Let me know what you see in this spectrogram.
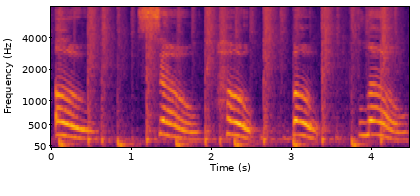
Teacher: the two vowels we're combining are both what we call back vowels, which means that your tongue is in the back of your mouth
